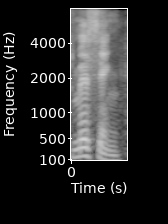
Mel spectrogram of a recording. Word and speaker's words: MSSNG: way better than that mssng pronounced missing is a groundbreaking collaboration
